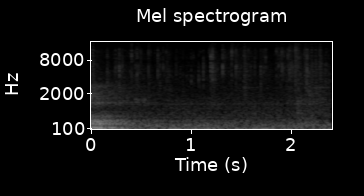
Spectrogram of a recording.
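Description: A man's voice trailing off at the very start, then a pause filled with the steady low hum of a large room and faint scattered ticks and rustles.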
